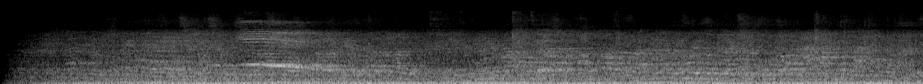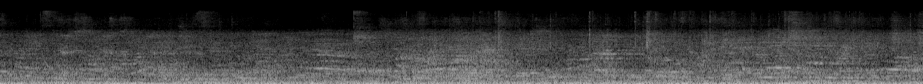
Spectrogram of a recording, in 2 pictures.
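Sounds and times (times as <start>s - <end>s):
busy people chatting in a cafe and museum interior in Brisbane: 0.2s - 18.4s.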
